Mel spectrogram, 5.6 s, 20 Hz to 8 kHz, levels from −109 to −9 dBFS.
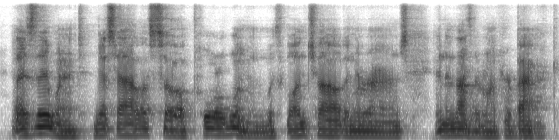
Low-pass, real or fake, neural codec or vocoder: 7.2 kHz; fake; codec, 32 kHz, 1.9 kbps, SNAC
